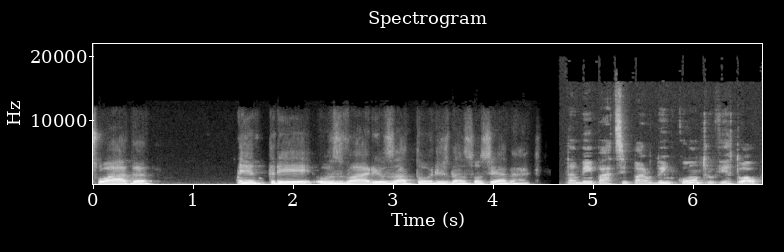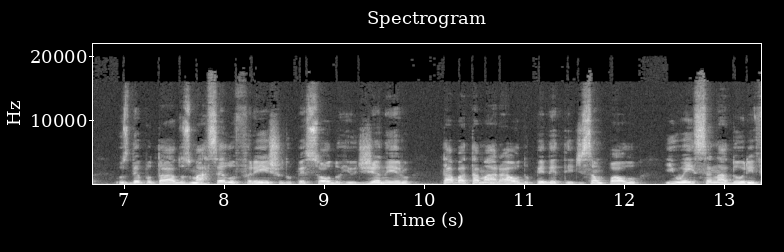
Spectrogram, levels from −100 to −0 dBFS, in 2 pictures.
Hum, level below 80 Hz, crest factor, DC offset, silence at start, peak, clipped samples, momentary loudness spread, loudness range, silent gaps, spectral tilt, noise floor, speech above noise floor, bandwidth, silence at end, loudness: none; -50 dBFS; 12 dB; under 0.1%; 0 s; 0 dBFS; under 0.1%; 9 LU; 5 LU; none; -6 dB/octave; -58 dBFS; 45 dB; 16.5 kHz; 0 s; -13 LUFS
